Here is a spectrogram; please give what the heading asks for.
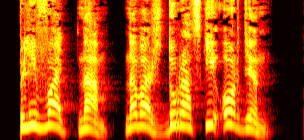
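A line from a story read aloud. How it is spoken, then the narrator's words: Shouting. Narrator (Russian): выкрикнул Фред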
